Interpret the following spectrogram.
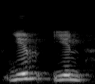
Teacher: மேல்வாயை நாக்கின் நுனி மிகவும் பொருந்துவதால் பிறக்கும் எழுத்துக்கள்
